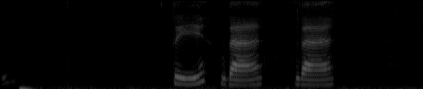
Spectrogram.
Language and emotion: Russian, positive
